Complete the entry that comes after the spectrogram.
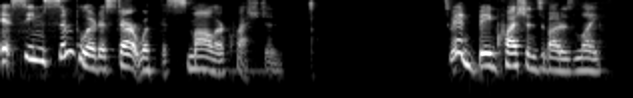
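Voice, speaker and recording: A woman's voice: on the low side, very animated, a little slow. Woman teacher reading aloud to children. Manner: explains simply, as to young children. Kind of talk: children's read-aloud with explanatory asides.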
